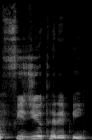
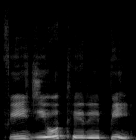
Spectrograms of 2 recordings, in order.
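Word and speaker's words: physiotherapy: अब है फिजियोथेरेपी, फिजियोथेरेपी इसको हम तोड़ेंगे। सबसे पहले PHY, यहाँ पे फी, यहाँ पे PH से फा बनता है तो Y के लग गया इसके साथ तो फी बन गया, फी।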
